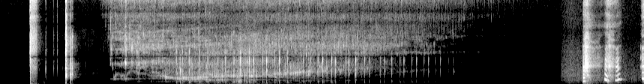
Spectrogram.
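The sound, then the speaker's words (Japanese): A couple of sharp clicks, then a steady pour of beer into a glass for about four seconds, the gurgle rising in pitch as it fills. A few clinks and taps follow after a pause. “まずはビールをどうぞ。”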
